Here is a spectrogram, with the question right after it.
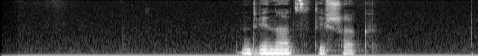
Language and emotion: Russian, neutral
